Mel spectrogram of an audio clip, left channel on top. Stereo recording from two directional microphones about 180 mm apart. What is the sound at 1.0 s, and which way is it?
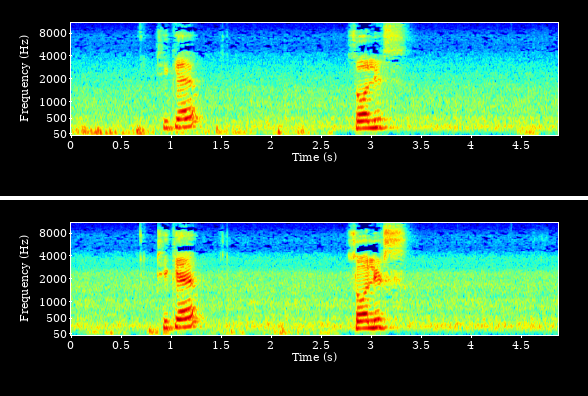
Speech, 15° right (ahead or behind).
